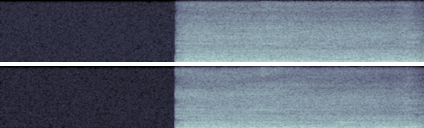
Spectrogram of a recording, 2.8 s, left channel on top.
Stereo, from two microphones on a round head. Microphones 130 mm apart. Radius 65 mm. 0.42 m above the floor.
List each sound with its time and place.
1.2 s footsteps: 45° right (ahead or behind), 0.5 m; by 2.8 s 20° right (ahead or behind), 1.1 m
